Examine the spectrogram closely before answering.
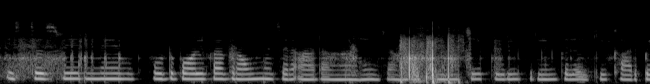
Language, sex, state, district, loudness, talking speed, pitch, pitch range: Hindi, female, Punjab, Fazilka, -28 LUFS, 175 wpm, 245 Hz, 230-255 Hz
